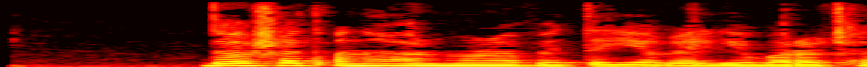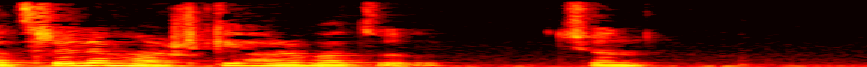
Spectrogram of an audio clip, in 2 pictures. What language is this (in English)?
Armenian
